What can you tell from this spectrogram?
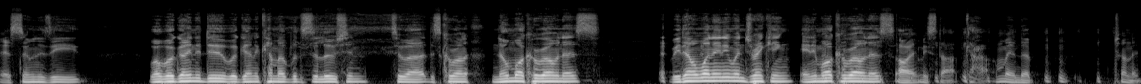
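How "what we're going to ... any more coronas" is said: sloppy, half-baked, loud put-on voice. Joking about the CDC, doing a shitty Trump impression. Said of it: "that shitty Trump impression".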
